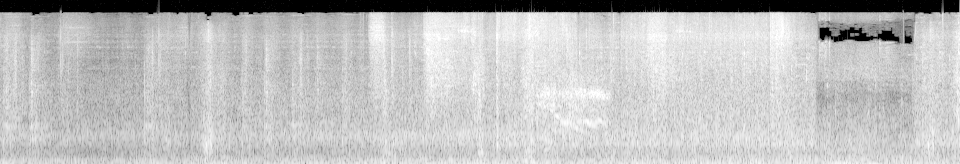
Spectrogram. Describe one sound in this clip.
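A grappling cable zips out and snaps taut.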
